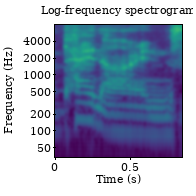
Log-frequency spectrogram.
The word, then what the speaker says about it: Pennines: Yeah, well, this is where I'm from, the Pennines. That's how you Pennine.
